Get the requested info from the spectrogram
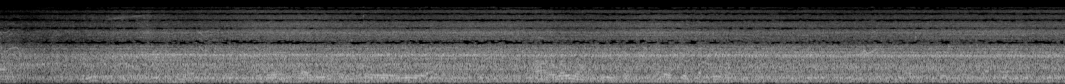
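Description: Engines of heavy machinery running steadily, with a faint steady whine that comes in about a second and a half in. Indistinct voices are mixed in.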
